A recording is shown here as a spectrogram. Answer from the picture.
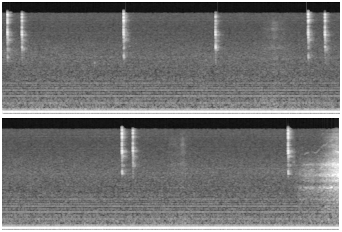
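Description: Computer mouse button clicking about eight times at irregular intervals, some clicks in quick pairs, as wires are drawn. A steady low electrical hum runs underneath.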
